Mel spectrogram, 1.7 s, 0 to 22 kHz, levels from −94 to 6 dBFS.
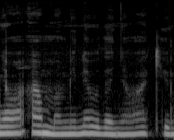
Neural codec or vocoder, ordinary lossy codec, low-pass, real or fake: vocoder, 44.1 kHz, 128 mel bands every 512 samples, BigVGAN v2; none; none; fake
